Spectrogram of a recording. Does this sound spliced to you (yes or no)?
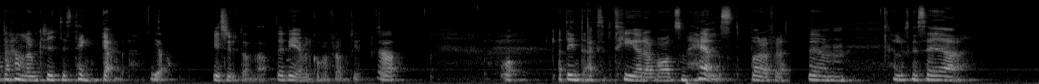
no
